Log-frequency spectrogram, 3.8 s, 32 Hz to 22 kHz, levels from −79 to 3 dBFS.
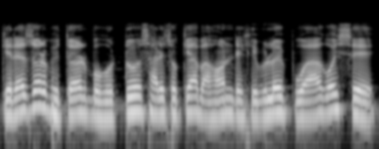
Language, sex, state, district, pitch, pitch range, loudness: Assamese, male, Assam, Kamrup Metropolitan, 150 Hz, 135-160 Hz, -15 LUFS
